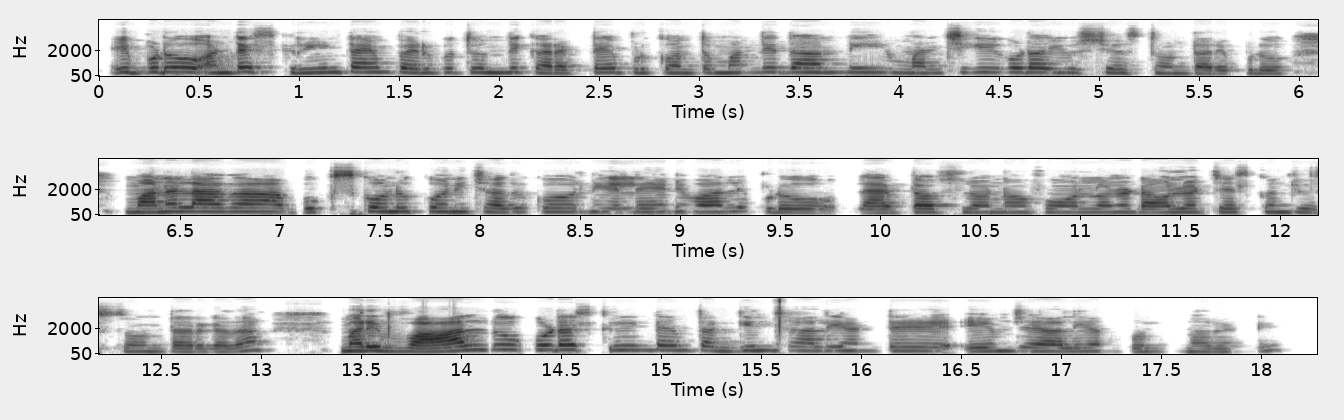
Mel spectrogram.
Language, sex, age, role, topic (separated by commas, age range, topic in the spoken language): Telugu, female, 20-24, host, రోజూ స్క్రీన్‌కి కొంచెం దూరంగా ఉండేందుకు మీరు పాటించే చిన్న అలవాట్లు ఏమైనా ఉన్నాయా?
